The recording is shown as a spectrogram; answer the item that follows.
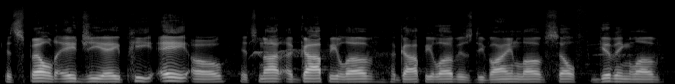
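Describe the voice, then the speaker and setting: A man's voice: medium pitch, level tone, a little slow, smooth, no echo. A man with a Midwestern accent giving an informal, folksy sermon, thinking aloud as he goes. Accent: Midwestern American. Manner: folksy, conversational, thinking aloud with small restarts. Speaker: preacher.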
